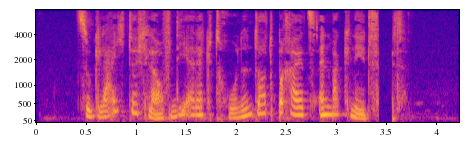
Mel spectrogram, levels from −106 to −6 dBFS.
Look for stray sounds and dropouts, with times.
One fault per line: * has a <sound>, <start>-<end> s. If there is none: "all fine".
* has a dropout, 3.4-3.6 s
